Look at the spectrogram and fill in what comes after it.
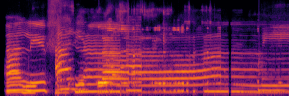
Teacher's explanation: Nah, alif itu dibaca 1 harokat, lam 6 harokat. Kemudian di antara lam ke mim itu ada dengung, ya, ada dengung atau gunnah karena lamnya dimasukkan ke huruf mimnya. Di sini ada pertemuan mim sukun bertemu mim.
